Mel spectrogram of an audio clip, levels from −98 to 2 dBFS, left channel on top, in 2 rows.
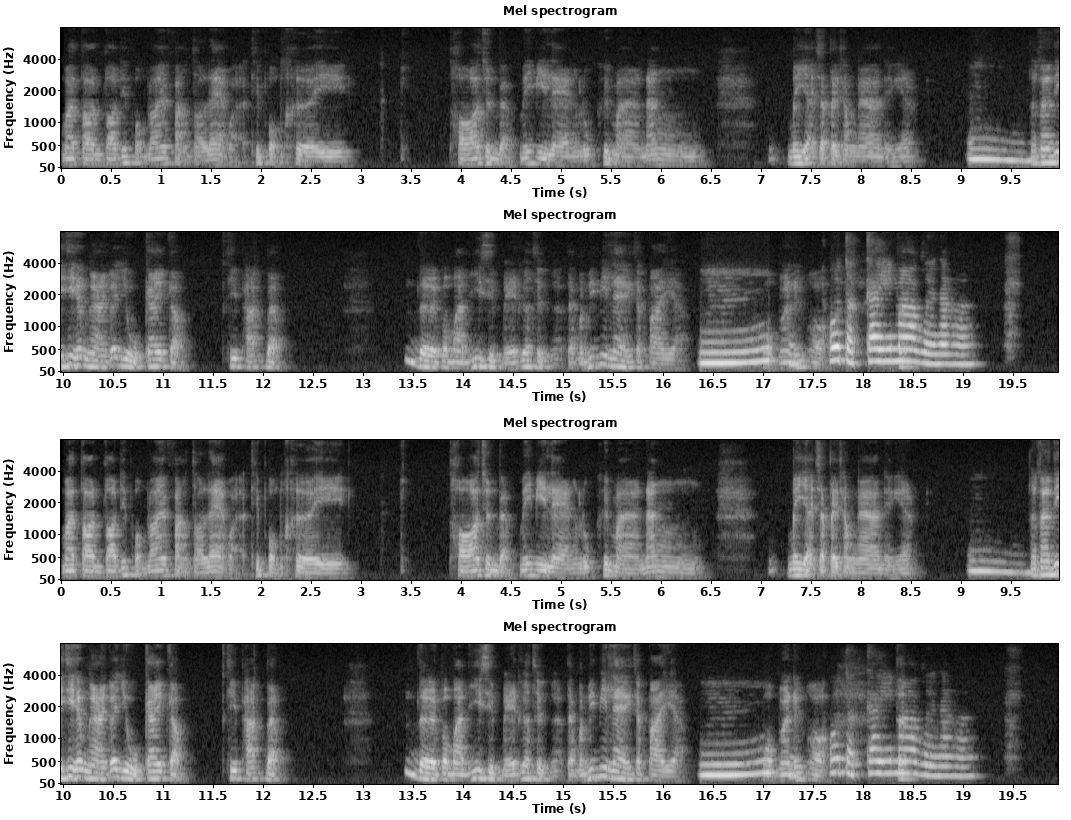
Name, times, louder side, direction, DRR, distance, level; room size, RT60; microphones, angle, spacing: voice 1, 0.0-2.9 3.9-6.9 7.3-8.5 9.7-11.2 11.6-12.2 13.4-16.2 17.0-17.7 18.3-18.5, right 3 dB, 35° right, 0.5 m, -25 dB
voice 2, 9.1-9.8 16.3-17.4 17.7-19.1 19.4-19.5, left 3 dB, 35° left, 0.3 m, -18 dB
5.5 x 2.5 x 2.3 m
head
